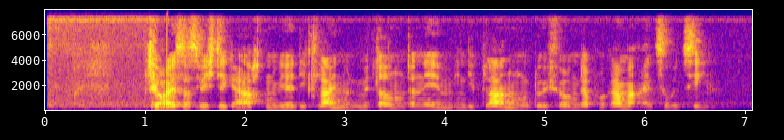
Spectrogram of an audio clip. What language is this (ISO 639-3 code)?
deu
